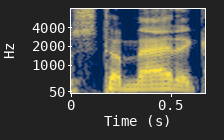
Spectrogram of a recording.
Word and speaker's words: Steamatic: Yeah, I was going to say, just so for people know, Stematic is spelled Stematic. S-T-E-A. Stematic. Stematic. Yeah, Stematic. It's not S-T-E-M, is it? Yeah, it's It's like steam and then attic.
